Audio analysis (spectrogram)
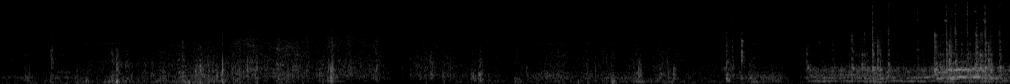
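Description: A domestic sewing machine stitches binding around the edge of a quilt, a steady run of close needle chatter that pauses briefly midway and then resumes louder.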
